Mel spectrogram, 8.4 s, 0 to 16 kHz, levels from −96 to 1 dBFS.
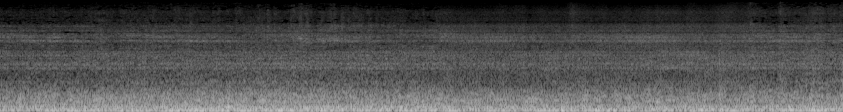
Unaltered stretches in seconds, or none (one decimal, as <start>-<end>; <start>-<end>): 0.0-4.4; 7.5-8.4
